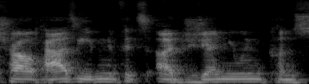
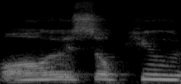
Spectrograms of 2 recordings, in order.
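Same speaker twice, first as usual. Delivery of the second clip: put-on baby talk voice; 9 semitones higher, 5 dB quieter than usual. Mocking how people talk to children, put-on baby voice. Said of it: "talk to them in that baby voice. Like the whole".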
